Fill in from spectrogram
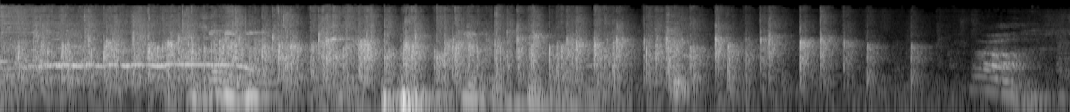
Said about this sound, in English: Okay. Got that little cheering section. Yeah, what? That personal cheering section.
